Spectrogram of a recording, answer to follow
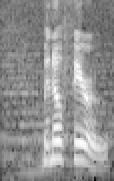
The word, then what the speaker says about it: Minofiru: Minofiru, which is the correct pronunciation and the origin of Memphis, probably signified the good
